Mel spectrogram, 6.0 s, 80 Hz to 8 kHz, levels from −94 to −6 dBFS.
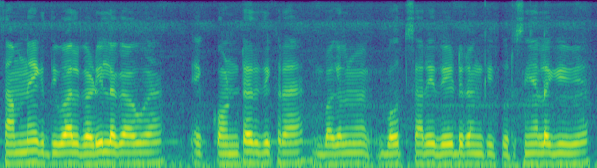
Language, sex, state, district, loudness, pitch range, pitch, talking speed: Hindi, male, Jharkhand, Deoghar, -16 LUFS, 130-140 Hz, 135 Hz, 230 wpm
